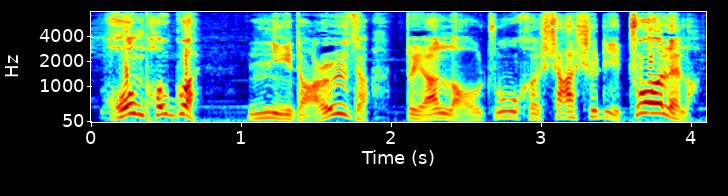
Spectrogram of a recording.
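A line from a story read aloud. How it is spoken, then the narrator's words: Stern loud shout. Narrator (Chinese): 八戒立在云端，厉声高叫道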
